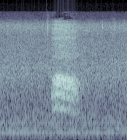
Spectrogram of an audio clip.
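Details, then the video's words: Single brief, hoarse caw from a crow, rough and mid-pitched, against a constant low background hum. "Crows Sounds"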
